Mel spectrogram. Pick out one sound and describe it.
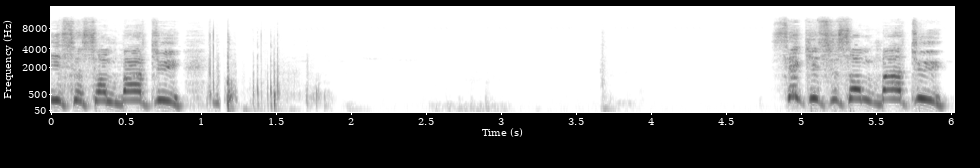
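A young man speaks with animation, close to a phone microphone.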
